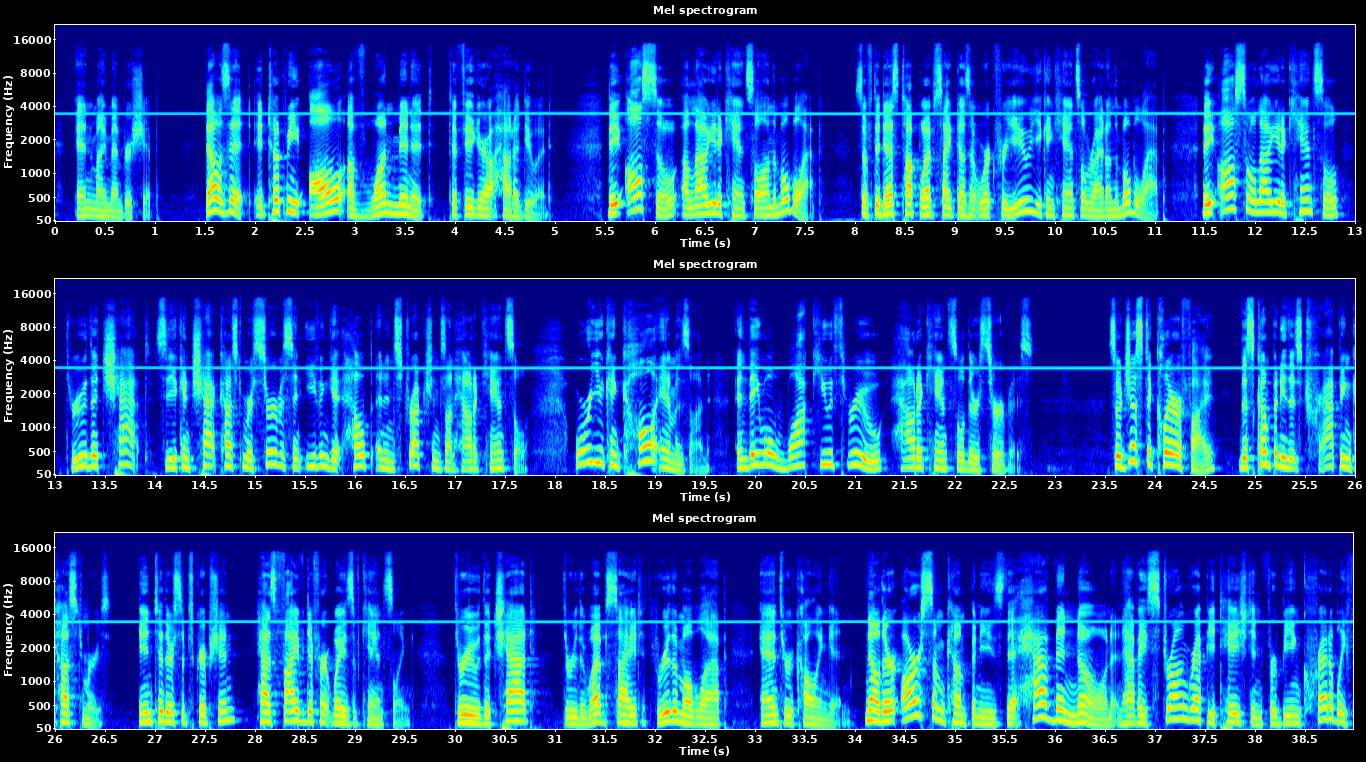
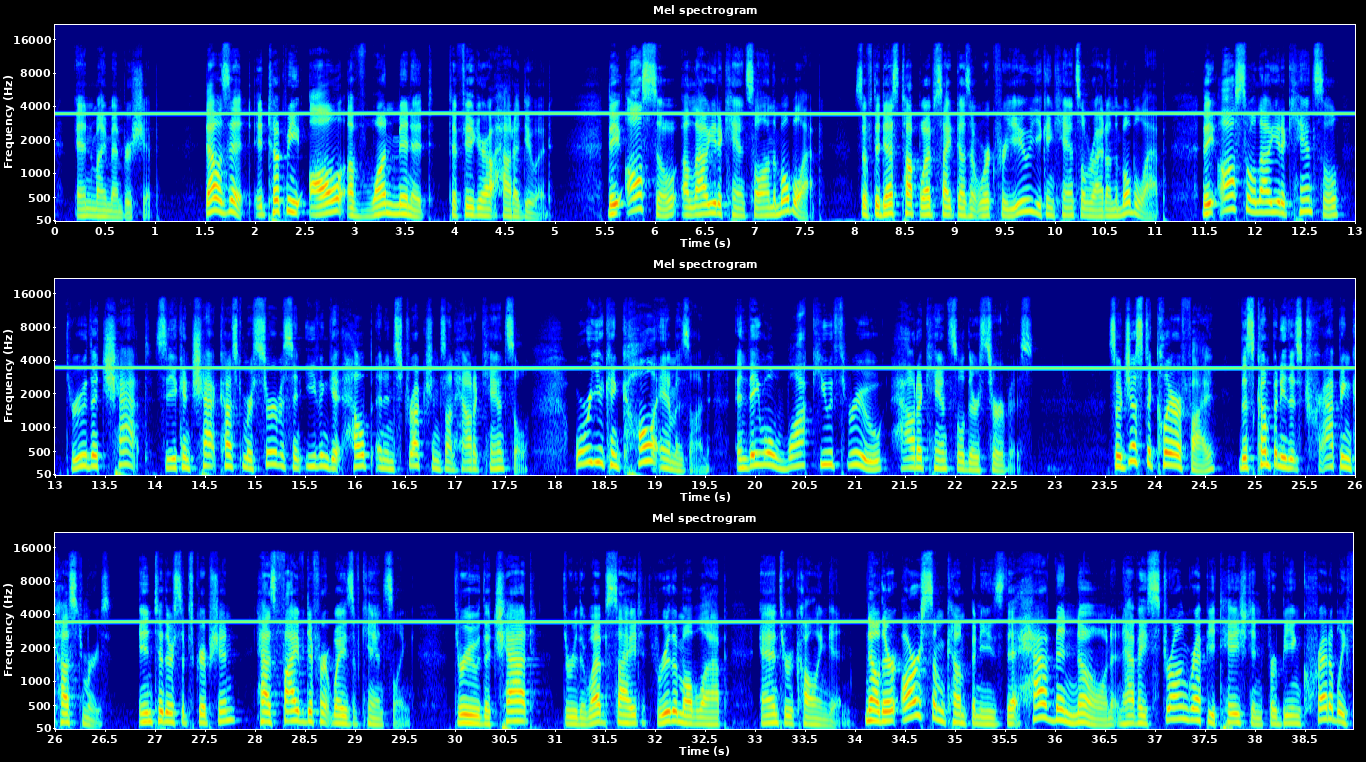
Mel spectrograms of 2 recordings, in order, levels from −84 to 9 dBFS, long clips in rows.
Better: first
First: high-pitched whine; faint; throughout; 3.5 kHz, 20 dB below the speech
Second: high-pitched whine; loud; throughout; 3.5 kHz, 7 dB below the speech

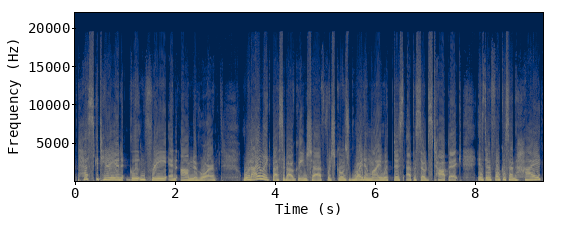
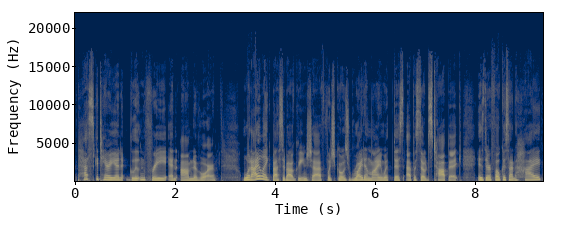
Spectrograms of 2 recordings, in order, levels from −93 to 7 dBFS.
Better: second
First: distortion; heavy; 6 dB below the speech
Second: none

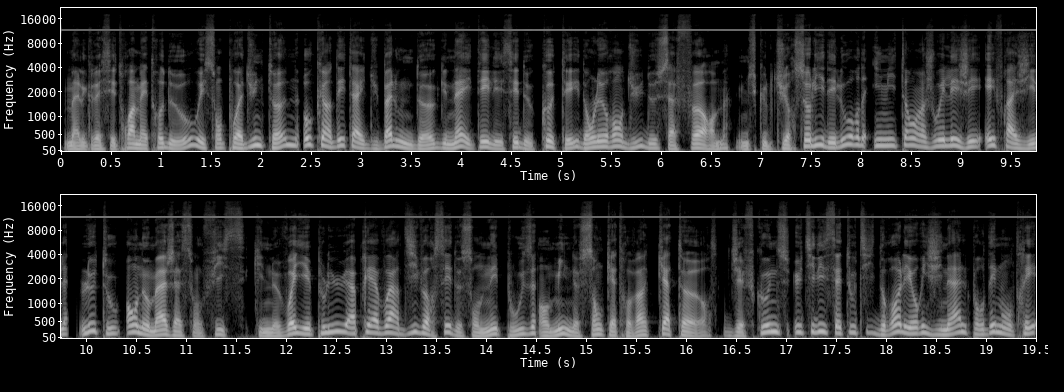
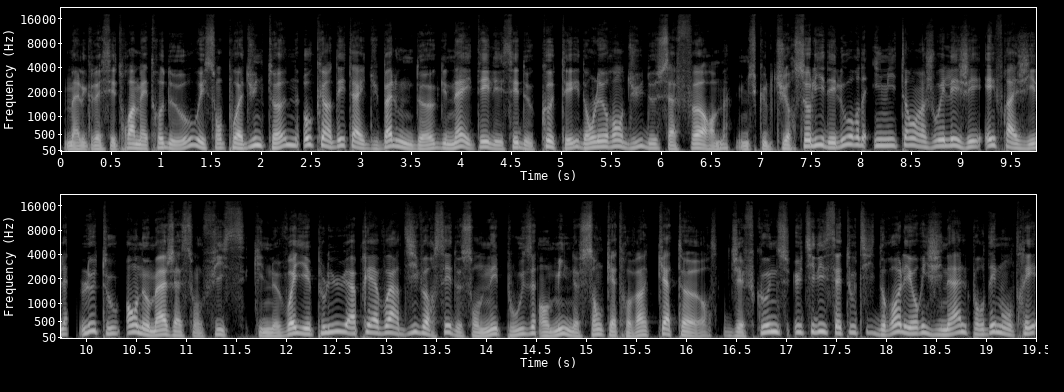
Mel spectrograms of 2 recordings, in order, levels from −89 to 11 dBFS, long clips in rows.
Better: second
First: high-pitched whine; noticeable; throughout; 11.5 kHz, 10 dB below the speech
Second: none

